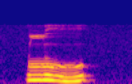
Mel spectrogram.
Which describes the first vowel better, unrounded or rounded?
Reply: rounded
